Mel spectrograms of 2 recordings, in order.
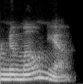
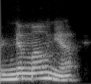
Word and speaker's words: pneumonia: most people they hear pneumonia so they think new n e and you can often see it spelled any W uh as opposed to p n e u knew that that p is silent so spelling becomes an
